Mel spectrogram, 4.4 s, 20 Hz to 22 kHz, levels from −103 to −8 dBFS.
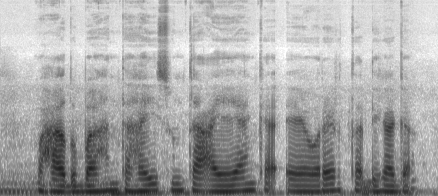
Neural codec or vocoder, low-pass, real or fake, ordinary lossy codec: none; none; real; none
